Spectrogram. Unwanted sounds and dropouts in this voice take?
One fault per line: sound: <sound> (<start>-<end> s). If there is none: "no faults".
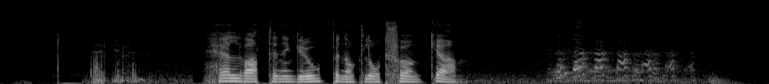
sound: laugh (0.9-1.6 s)
sound: laugh (5.5-7.0 s)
